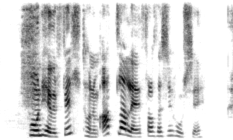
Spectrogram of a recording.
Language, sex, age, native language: Icelandic, female, 14, Icelandic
